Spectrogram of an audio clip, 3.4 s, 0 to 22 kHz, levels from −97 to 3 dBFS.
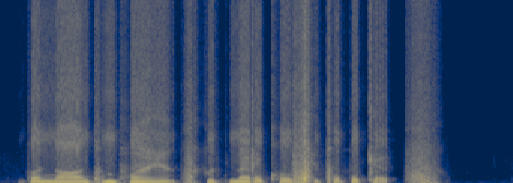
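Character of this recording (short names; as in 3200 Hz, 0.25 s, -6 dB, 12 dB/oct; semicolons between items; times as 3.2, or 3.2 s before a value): phasing stages 4, 0.59 Hz, lowest notch 610–3000 Hz; aliases and images of a low sample rate 5700 Hz, jitter 20%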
